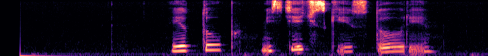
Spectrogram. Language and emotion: Russian, sad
